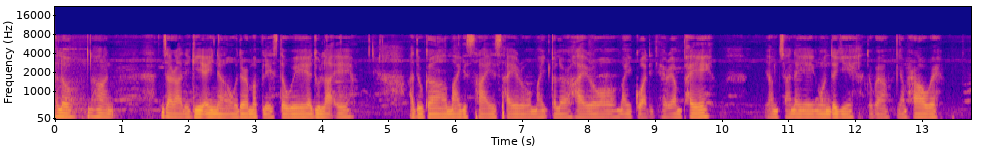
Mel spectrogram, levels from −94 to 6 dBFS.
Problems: background sounds at intervals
